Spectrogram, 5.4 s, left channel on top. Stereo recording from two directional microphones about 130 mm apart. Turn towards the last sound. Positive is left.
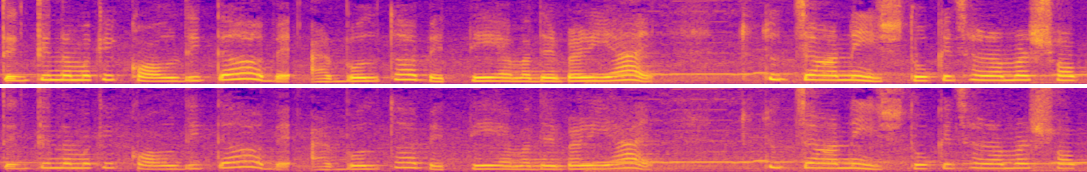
turn(degrees=40)  # may be behind; listen again after turning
